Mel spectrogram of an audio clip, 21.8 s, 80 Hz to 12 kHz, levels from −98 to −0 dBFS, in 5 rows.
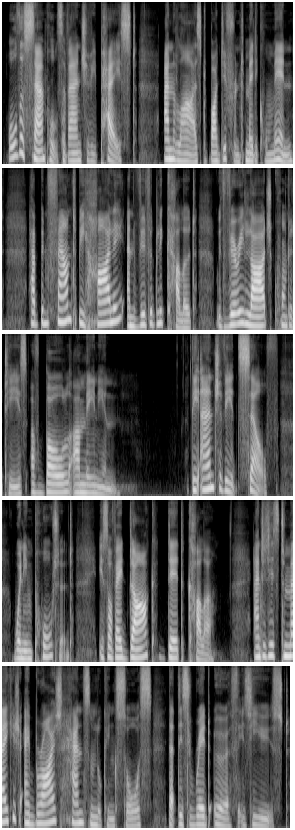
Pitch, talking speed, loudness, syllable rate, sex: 185 Hz, 150 wpm, -21 LUFS, 4.9 syllables/s, female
